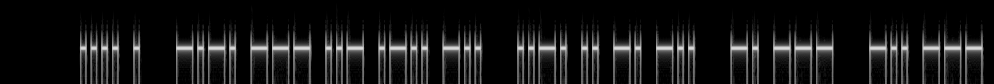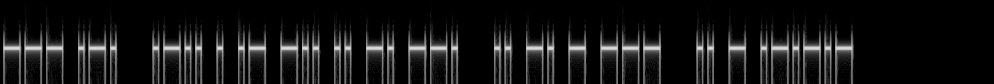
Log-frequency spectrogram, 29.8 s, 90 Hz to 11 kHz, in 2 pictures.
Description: Morse code, heard as a keyed tone, about 15 wpm, 700 Hz. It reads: HE COULD FIND NO DOOR LEADING INTO IT.
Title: Sentences from Top 1100 Words 15wpm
